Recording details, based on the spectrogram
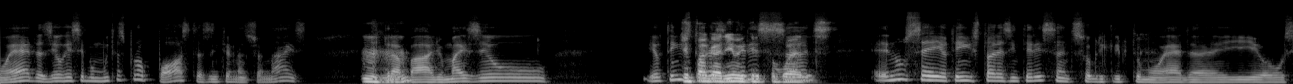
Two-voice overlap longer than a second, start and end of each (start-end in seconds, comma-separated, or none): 6.8-8.3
